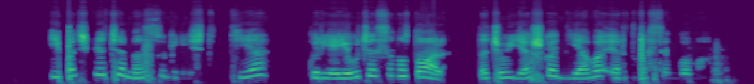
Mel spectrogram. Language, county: Lithuanian, Klaipėda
